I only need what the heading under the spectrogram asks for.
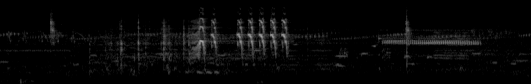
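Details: Great-tailed grackle at Burrows Pond, Sac County, Iowa: scattered chips build into a burst of about seven sharp, rapid clacking notes, followed by a drawn-out, steady high whistle near the end.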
